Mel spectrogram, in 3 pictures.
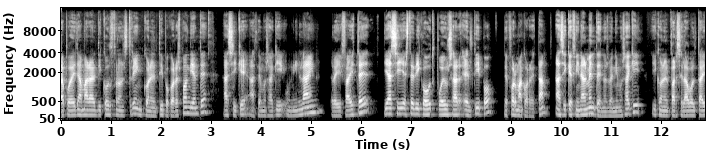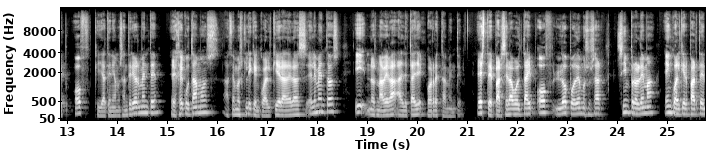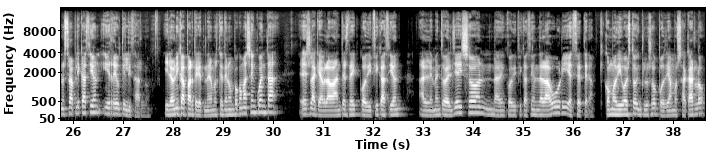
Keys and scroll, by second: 6.3 Return, 13.4 ctrl+r.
